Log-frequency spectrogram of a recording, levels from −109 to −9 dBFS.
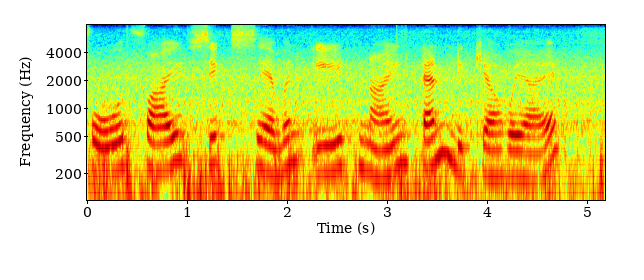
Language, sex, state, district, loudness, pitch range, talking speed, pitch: Punjabi, female, Punjab, Pathankot, -16 LUFS, 180-230 Hz, 115 wpm, 210 Hz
